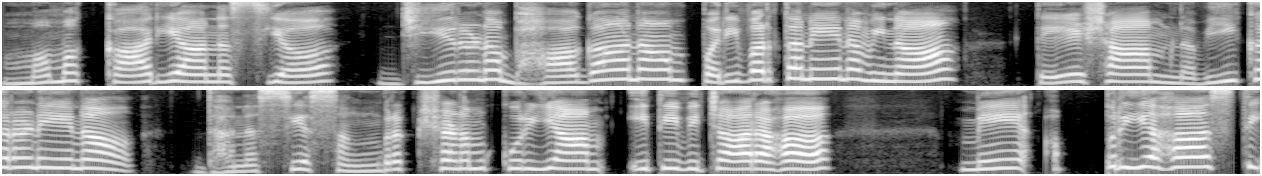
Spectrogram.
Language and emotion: Sanskrit, disgusted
